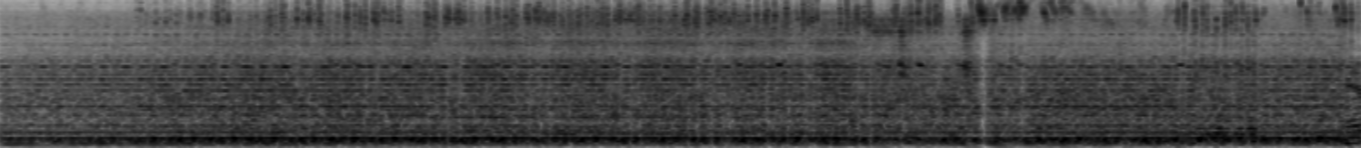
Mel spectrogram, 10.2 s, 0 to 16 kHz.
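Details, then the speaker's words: Lathe parting copper at 180 rpm with an Accusize parting tool insert: steady hum with uneven rough ticking chatter as the sticky, gummy copper grabs the cutter; stopped and more lube added. "you hear it chattering that's it's ticking each time it does that"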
